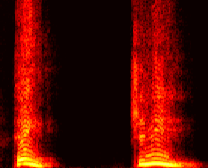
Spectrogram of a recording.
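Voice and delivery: high, loud call up the stairs; mock father calling upstairs; dad calling up.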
